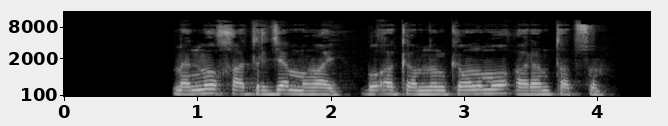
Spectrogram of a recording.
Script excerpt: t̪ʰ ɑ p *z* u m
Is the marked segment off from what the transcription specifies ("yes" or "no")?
yes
